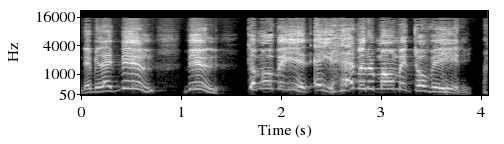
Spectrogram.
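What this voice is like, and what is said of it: Put-on Indian accent. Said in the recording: “They're going to be mad at me, bro, when I talk about their accent”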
